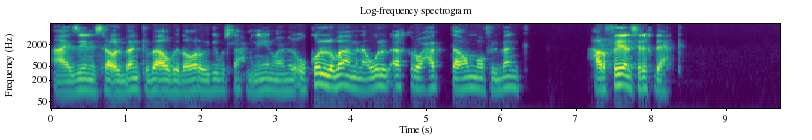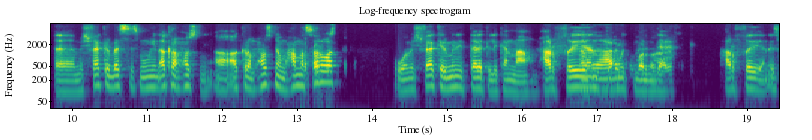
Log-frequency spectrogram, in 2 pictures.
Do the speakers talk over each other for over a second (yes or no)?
yes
